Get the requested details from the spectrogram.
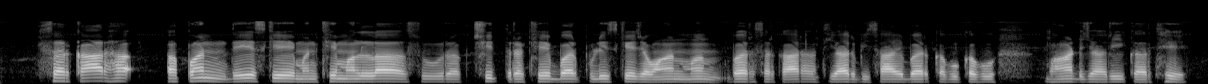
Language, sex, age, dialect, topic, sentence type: Chhattisgarhi, male, 18-24, Western/Budati/Khatahi, banking, statement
